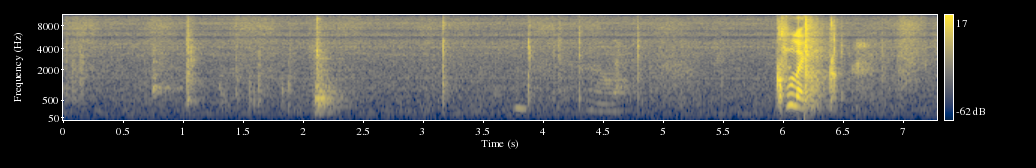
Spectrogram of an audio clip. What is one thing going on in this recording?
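Plastic parts click as they snap into place on a board.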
